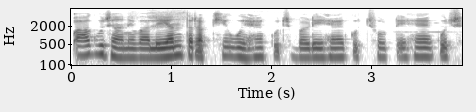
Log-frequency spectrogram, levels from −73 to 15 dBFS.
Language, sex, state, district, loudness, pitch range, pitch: Hindi, female, Haryana, Rohtak, -21 LUFS, 180-195 Hz, 185 Hz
